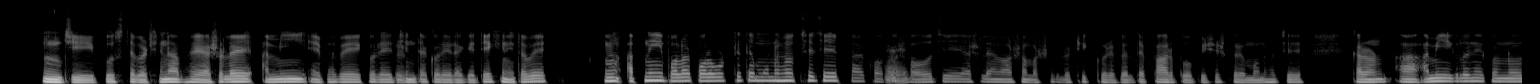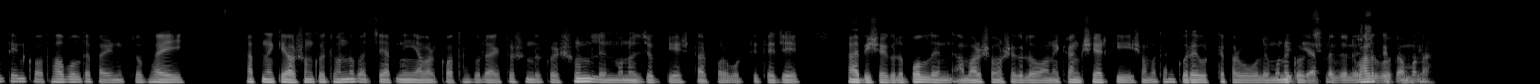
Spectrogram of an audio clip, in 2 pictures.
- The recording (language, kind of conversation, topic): Bengali, advice, নতুন বাবা-মা হিসেবে সময় কীভাবে ভাগ করে কাজ ও পরিবারের দায়িত্বের ভারসাম্য রাখব?
- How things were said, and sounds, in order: none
